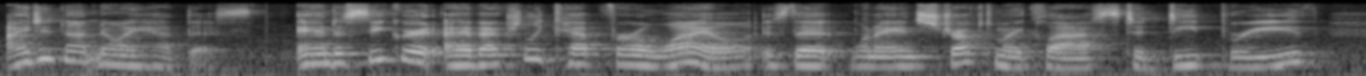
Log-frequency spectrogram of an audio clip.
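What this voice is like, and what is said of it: Calm, soothing late-night radio voice. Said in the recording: “my calm voice to help people relax ... my Center and Balance voice, which is the voice I'm using right now. I call it my midnight radio voice.”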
